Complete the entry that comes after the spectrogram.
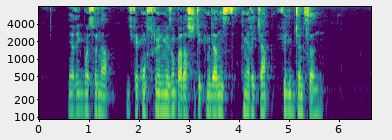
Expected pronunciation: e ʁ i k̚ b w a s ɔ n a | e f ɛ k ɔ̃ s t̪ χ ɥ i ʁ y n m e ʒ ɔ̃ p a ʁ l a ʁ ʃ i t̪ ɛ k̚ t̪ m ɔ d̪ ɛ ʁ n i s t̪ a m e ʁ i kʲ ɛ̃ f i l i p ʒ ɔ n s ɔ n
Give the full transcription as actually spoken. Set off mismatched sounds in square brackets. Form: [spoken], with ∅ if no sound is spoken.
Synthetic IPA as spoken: e ʁ i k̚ b w a s ɔ n a | [i] f ɛ k ɔ̃ s t̪ χ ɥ i ʁ y n m e [z] ɔ̃ p a ʁ l a ʁ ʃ i t̪ ɛ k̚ t̪ m ɔ d̪ ɛ ʁ n i s t̪ a m e ʁ i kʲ ɛ̃ f i l i p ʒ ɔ n s ɔ n

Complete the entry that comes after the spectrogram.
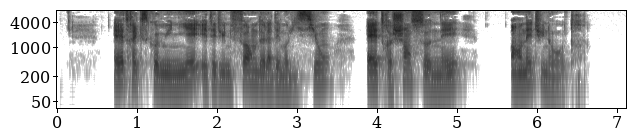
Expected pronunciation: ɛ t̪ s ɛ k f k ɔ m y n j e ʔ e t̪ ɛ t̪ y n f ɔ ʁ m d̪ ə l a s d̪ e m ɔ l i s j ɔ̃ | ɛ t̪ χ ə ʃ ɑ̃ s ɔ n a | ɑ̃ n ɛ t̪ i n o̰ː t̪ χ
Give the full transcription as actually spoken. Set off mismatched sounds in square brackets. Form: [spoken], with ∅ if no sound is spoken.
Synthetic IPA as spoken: ɛ t̪ [χ] ɛ k [s] k ɔ m y n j e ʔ e t̪ ɛ t̪ y n f ɔ ʁ m d̪ ə l a [∅] d̪ e m ɔ l i s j ɔ̃ | ɛ t̪ χ ə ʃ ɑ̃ s ɔ n [e] | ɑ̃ n ɛ t̪ [y] n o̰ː t̪ χ

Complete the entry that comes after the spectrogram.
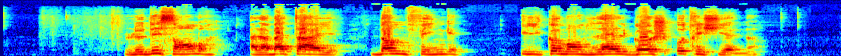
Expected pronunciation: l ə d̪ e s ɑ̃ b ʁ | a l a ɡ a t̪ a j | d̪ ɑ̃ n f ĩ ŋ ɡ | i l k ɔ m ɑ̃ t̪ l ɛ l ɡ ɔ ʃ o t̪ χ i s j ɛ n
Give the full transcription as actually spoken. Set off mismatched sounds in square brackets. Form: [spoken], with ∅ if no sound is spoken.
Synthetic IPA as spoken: l ə d̪ e s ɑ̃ b ʁ | a l a [b] a t̪ a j | d̪ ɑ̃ n f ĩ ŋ ɡ | i l k ɔ m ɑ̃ [d̪] l ɛ l ɡ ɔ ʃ o t̪ χ i [ʃ] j ɛ n

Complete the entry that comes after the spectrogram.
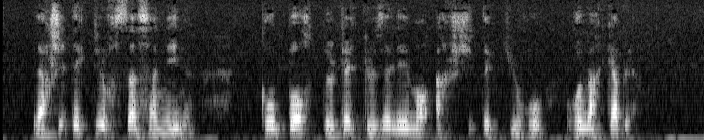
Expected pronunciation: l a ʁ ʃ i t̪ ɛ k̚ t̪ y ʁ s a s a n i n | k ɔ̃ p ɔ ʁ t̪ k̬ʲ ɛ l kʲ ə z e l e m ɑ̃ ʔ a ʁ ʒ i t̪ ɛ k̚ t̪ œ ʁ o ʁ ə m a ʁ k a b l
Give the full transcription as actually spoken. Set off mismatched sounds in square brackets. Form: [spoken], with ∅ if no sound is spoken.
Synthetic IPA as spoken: l a ʁ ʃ i t̪ ɛ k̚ t̪ y ʁ s a s a n i n | k ɔ̃ p ɔ ʁ t̪ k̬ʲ ɛ l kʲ ə z e l e m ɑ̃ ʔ a ʁ [ʃ] i t̪ ɛ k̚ t̪ [y] ʁ o ʁ ə m a ʁ k a b l

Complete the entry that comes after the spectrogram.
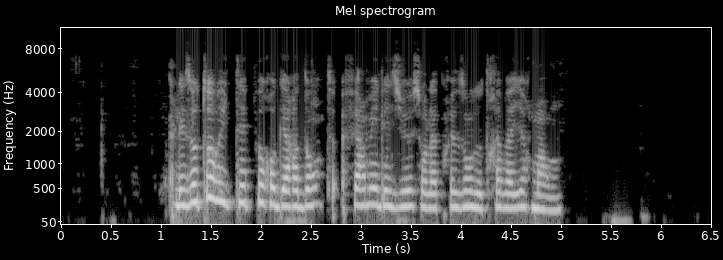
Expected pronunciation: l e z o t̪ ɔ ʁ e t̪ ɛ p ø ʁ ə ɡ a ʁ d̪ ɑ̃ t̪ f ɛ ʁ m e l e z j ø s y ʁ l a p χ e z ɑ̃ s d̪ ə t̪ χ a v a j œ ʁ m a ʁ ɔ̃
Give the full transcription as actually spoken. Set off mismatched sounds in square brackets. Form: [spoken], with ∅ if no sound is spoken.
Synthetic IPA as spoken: l e z o t̪ ɔ ʁ [i] t̪ [e] p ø ʁ ə ɡ a ʁ d̪ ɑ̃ t̪ f ɛ ʁ m e l e z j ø s y ʁ l a p χ e z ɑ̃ s d̪ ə t̪ χ a v a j œ ʁ m a ʁ ɔ̃

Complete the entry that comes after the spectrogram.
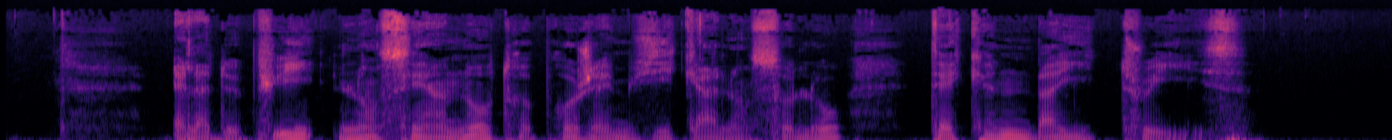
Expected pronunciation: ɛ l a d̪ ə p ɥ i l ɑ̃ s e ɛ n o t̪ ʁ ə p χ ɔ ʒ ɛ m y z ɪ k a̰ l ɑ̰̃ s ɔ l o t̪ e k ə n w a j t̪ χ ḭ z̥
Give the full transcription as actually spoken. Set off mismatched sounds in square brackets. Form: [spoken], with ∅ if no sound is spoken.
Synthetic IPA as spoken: ɛ l a d̪ ə p ɥ i l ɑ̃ s e [ɛ̃] n o t̪ [χ] ə p χ ɔ ʒ ɛ m y z [i] k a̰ l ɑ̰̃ s ɔ l o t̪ e k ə n [b] a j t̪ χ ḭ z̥

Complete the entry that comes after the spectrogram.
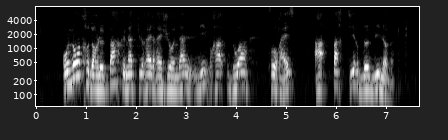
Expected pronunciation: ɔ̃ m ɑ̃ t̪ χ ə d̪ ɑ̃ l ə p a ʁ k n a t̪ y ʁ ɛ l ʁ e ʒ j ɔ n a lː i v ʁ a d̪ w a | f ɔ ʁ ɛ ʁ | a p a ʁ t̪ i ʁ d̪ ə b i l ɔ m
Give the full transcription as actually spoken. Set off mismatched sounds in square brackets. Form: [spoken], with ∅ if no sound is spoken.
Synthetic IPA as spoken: ɔ̃ [n] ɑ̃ t̪ χ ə d̪ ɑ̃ l ə p a ʁ k n a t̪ y ʁ ɛ l ʁ e ʒ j ɔ n a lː i v ʁ a d̪ w a | f ɔ ʁ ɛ [z] | a p a ʁ t̪ i ʁ d̪ ə b i l ɔ m

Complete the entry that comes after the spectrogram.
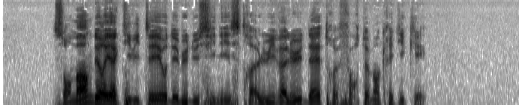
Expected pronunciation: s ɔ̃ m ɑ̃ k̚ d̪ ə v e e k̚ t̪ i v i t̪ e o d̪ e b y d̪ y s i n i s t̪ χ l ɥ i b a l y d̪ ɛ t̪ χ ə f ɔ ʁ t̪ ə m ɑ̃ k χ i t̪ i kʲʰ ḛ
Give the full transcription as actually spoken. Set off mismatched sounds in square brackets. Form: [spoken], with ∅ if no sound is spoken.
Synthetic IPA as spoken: s ɔ̃ m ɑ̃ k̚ d̪ ə [ʁ] e [a] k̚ t̪ i v i t̪ e o d̪ e b y d̪ y s i n i s t̪ χ l ɥ i [v] a l y d̪ ɛ t̪ χ ə f ɔ ʁ t̪ ə m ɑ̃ k χ i t̪ i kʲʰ ḛ

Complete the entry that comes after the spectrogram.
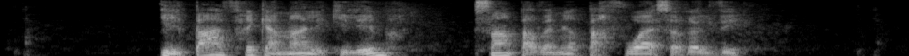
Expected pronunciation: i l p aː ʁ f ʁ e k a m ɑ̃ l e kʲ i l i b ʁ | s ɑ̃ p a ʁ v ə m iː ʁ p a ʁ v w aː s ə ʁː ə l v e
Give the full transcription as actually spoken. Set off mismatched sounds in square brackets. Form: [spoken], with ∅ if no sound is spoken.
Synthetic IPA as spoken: i l p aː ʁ f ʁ e k a m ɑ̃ l e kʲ i l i b ʁ | s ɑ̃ p a ʁ v ə [n] iː ʁ p a ʁ [f] w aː s ə [ʁ] ə l v e

